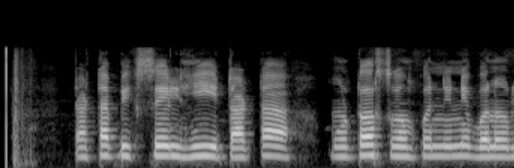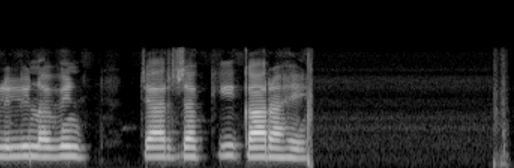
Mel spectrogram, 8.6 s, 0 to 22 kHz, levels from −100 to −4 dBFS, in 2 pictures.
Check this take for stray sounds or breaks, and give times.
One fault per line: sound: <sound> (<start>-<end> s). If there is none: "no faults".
no faults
